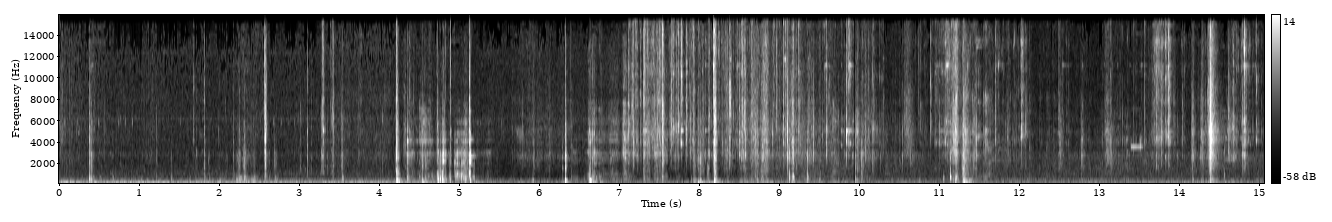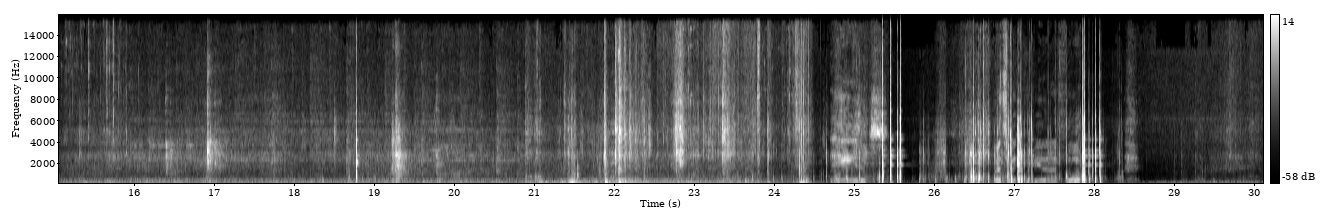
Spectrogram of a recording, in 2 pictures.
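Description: Low car-cabin rumble from the engine and road while driving, then a run of scattered clicks and knocks with keys jangling, from someone moving about with keys in their pockets.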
